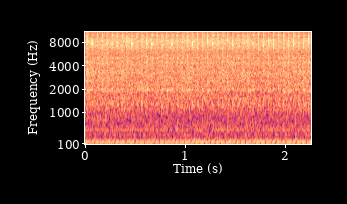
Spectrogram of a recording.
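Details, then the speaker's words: Acura RSX at first startup after a return-style fuel system build with Aeroflow fittings, low on fuel: smooth, deep, even idle with no misses; no leaks, fuel pressure just under 45, AFR near 14.7, ethanol sensor working; normal idle. "Sounds like she's doing alright. Make sure there's no leaks. I don't see nothing leaking."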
